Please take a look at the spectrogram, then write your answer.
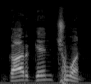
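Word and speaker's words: gargantuan: ये, GAR, गार्गेन, GANTUAN, उच्चारण है बेटा इसका गार्गेंचुअन, उच्चारण मैं आपके लिए लिख देता हूं, गार्गेंचुअन, huge in size, big in size, that's called गार्गेंचुअन।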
